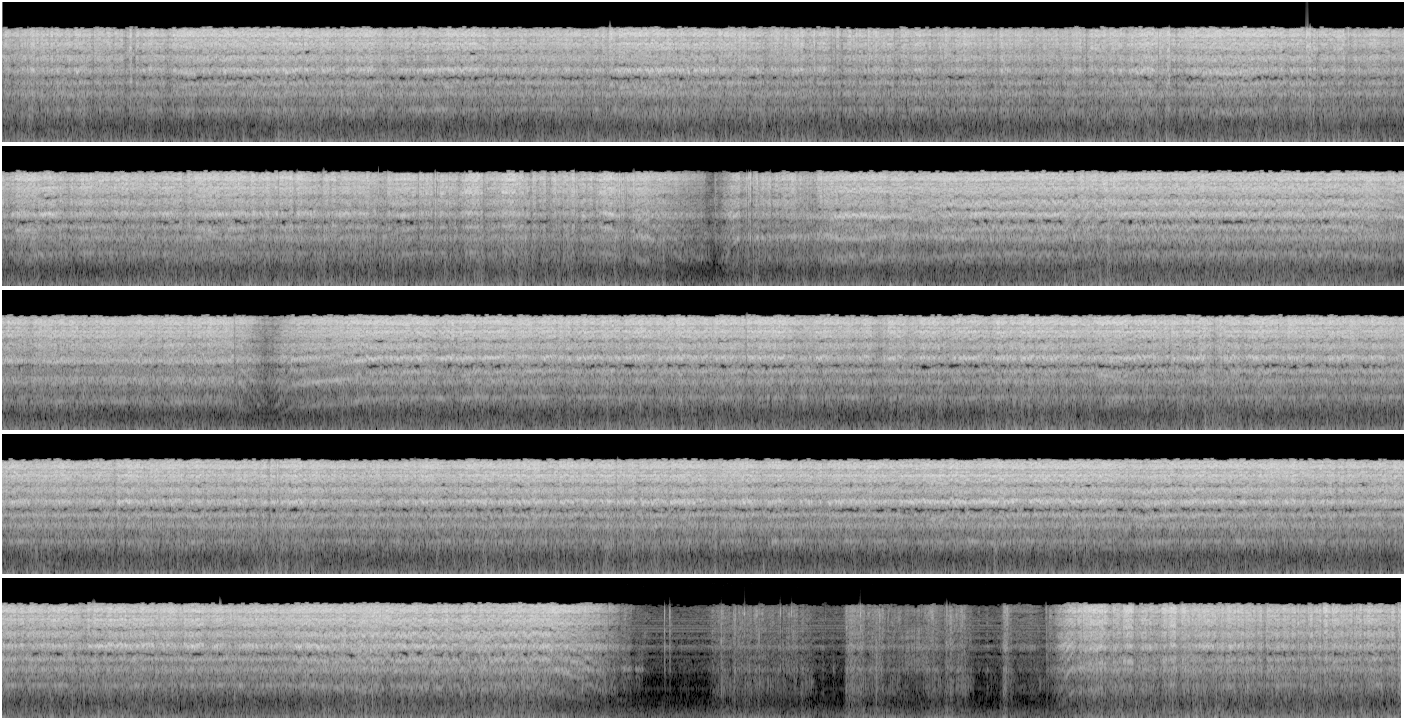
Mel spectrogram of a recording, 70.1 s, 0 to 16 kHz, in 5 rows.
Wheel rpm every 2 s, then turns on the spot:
230, 230, 230, 230, 230, 230, 220, 230, 230, 230, 140, 190, 200, 200, 200, 160, 220, 230, 230, 230, 230, 230, 230, 230, 230, 230, 230, 230, 230, 230, 170, 20, 20, 90, 230.
62-66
